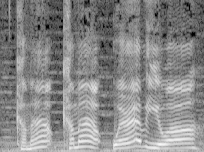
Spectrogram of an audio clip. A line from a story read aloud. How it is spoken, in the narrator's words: yelled the tiny aircraft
